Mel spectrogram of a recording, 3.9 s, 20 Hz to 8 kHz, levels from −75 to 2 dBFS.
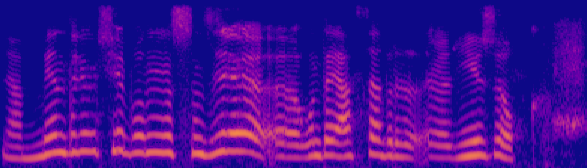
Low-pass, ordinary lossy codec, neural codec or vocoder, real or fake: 7.2 kHz; Opus, 32 kbps; codec, 16 kHz, 0.8 kbps, ZipCodec; fake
